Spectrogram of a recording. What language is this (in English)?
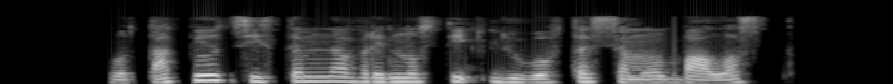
Macedonian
